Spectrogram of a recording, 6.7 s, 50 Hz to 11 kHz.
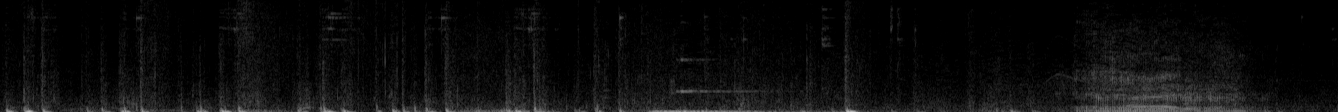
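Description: Horse hooves clip-clop in Red Dead Redemption 2 as a rider nears the stables, the steady trotting beats sitting under talk, with a brief whinny near the end.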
